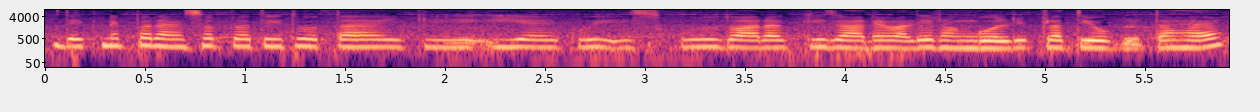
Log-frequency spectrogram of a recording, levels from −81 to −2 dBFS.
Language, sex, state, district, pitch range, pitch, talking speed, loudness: Hindi, female, Chhattisgarh, Raipur, 215-240 Hz, 225 Hz, 170 wpm, -15 LUFS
